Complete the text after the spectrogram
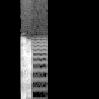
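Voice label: Dispatch 1, P25; WSO DISP 1; wake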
